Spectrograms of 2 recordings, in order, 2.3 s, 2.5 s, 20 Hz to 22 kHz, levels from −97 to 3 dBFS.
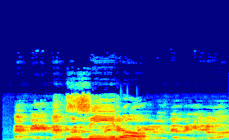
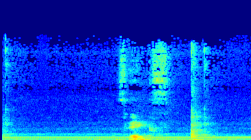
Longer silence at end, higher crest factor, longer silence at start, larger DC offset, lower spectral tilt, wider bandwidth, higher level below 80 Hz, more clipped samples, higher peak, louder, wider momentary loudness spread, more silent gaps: about the same, 0 s vs 0 s; second, 14 dB vs 20 dB; first, 0.15 s vs 0 s; neither; second, -1.5 dB/octave vs -4.5 dB/octave; second, 9.6 kHz vs 16.5 kHz; about the same, -58 dBFS vs -58 dBFS; neither; first, 0 dBFS vs -18 dBFS; first, -12 LUFS vs -38 LUFS; second, 8 LU vs 15 LU; neither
